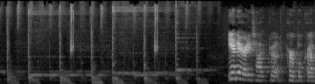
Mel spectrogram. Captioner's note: finger snaps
